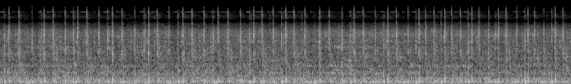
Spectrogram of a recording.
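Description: Leather speed bag being punched nonstop, rattling against its rebound platform in a fast, steady drumming rhythm of knocks.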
